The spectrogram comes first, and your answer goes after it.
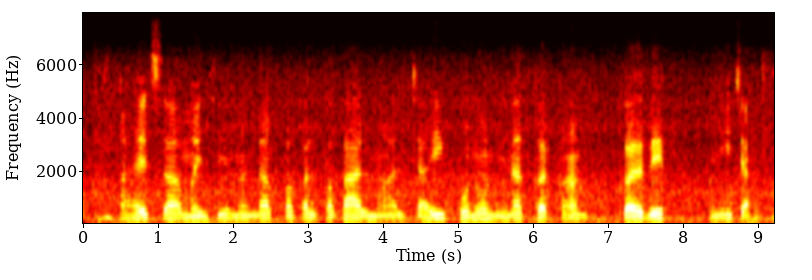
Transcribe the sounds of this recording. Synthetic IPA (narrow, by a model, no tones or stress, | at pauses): aːɦed͡ʒsamə̃ɪsemənləbpəkəlpəkaːlmaːlt͡ʃaːɦikoːnomeɦnət̪kəɾkaːm | kəɾe | nit͡ʃaːɦe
